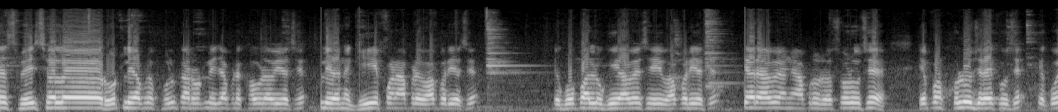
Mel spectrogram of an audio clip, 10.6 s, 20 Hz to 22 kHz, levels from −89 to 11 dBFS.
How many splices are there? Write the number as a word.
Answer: two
